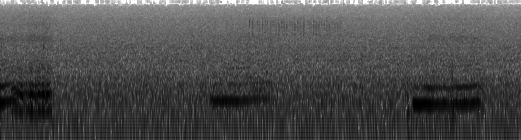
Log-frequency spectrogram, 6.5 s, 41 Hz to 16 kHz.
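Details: A sleeping female cat gives three low, buzzy, slightly tonal snores, one every few seconds (about 23 a minute), with quiet pauses between; snoring.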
